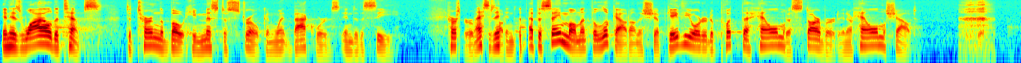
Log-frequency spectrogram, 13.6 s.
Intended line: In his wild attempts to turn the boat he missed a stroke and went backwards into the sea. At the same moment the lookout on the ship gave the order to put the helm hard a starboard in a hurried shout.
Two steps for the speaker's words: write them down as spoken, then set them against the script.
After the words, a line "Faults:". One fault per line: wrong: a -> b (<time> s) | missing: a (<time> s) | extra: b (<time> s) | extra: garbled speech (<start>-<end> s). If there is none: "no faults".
In his wild attempts to turn the boat he missed a stroke and went backwards into the sea. [garbled] At the same moment the lookout on the ship gave the order to put the helm a starboard in a helm shout.
Faults:
extra: garbled speech (6.0-7.0 s)
missing: hard (10.5 s)
wrong: hurried -> helm (11.3 s)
